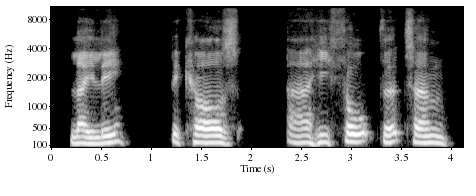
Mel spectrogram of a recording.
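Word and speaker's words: Lely: before i go on some of you might pronounce the name uh leli and you can say whatever you like and in fact i've listened to talks by world leading experts and they all pronounce the name differently even at the same event american art historians tend to say lily the reason i say laylee is because of the derivation his name was actually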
